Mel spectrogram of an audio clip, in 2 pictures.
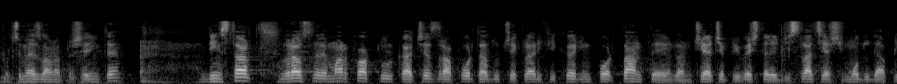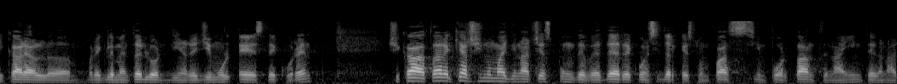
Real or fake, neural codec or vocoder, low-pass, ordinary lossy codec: real; none; none; none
